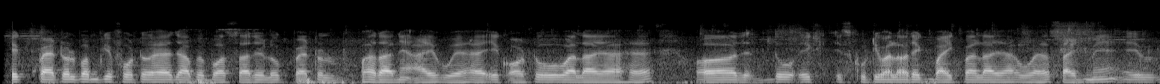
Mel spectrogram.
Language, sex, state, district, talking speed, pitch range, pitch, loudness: Hindi, male, Uttar Pradesh, Jalaun, 185 wpm, 105-115 Hz, 110 Hz, -21 LUFS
